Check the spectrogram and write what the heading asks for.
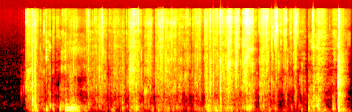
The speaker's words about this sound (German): Warte mal, ich knusper, äh, kn knister ein bisschen mit dem, mit dem Papierchen.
